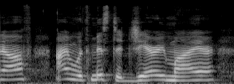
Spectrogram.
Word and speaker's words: Mayer: Yeah, so but even so, my great-grandfather or something came from Germany, and it was spelled M-A-Y-E-R, but pronounced Meyer.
